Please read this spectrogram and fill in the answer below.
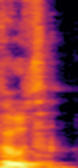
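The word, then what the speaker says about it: Howth: to take for ho I pr ounc the word as it is spelled to rhyme with South he corrected me at once is the hill of Huth you mean he said making it rhyme with youth and that's your tram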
